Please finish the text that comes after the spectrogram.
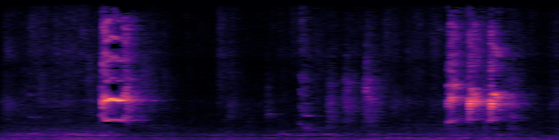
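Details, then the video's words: Green lovebird, mating sounds: two sharp, high chirp bursts about two seconds apart, quiet between them. "lovebird singing | Lovebird sounds | Lovebird mating sounds"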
